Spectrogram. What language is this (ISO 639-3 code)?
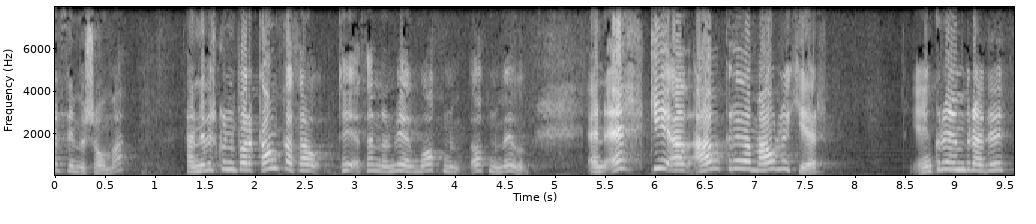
isl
